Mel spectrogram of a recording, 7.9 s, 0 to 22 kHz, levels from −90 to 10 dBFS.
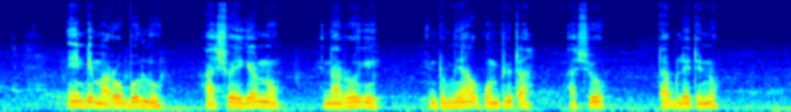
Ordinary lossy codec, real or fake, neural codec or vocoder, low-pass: none; real; none; 19.8 kHz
